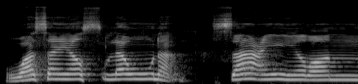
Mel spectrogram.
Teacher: واو کو نم سے ادا کریں گے، یا کو صاد کے سامنے لانا، صاد کو موٹا ادا کریں گے، لام کو واو کے سامنے لانا، واو لین بغیر کھینچے پڑیں گے.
